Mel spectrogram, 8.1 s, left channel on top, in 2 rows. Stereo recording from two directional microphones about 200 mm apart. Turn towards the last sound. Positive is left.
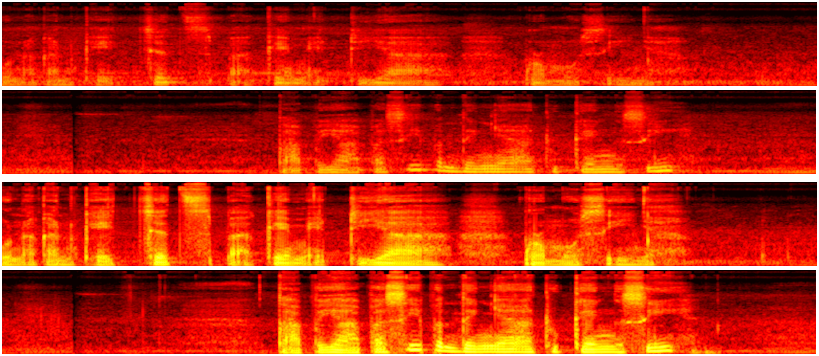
turn(degrees=-45)  # may be behind; listen again after turning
